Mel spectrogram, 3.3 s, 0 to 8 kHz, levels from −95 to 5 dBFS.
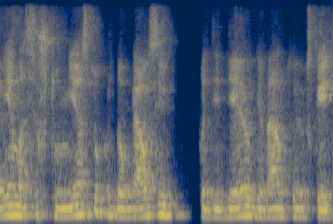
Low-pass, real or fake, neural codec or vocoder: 7.2 kHz; real; none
